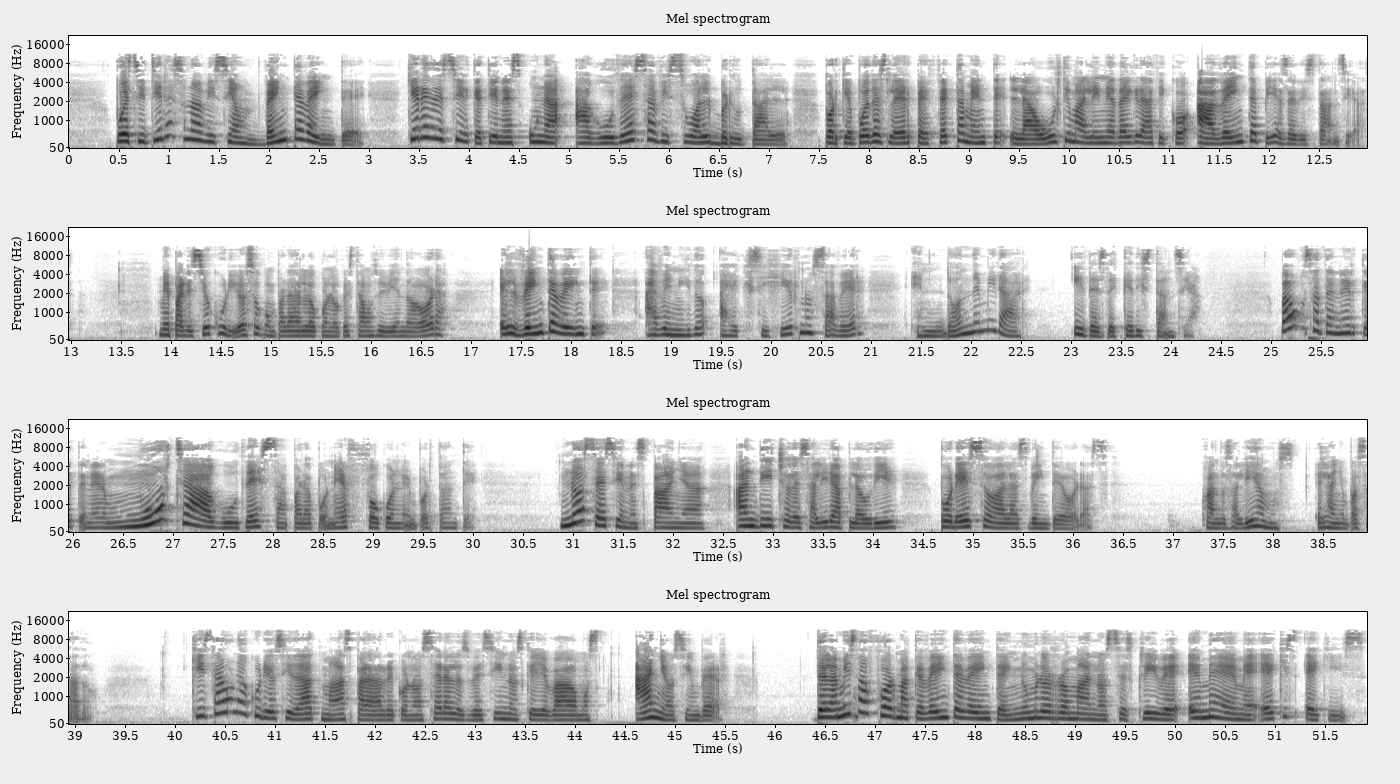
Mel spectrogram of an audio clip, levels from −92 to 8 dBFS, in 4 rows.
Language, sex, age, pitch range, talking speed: Spanish, female, 30-49, 165-230 Hz, 130 wpm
